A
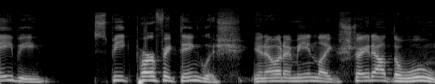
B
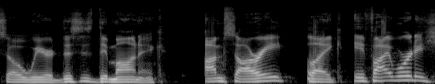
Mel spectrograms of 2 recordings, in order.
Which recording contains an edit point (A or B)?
B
